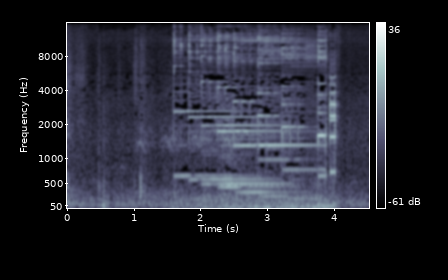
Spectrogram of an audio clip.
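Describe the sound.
A phone rings with a bright, melodic electronic ringtone: a run of stacked tones that plays for about two and a half seconds over low background noise and ends on a short, louder burst.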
